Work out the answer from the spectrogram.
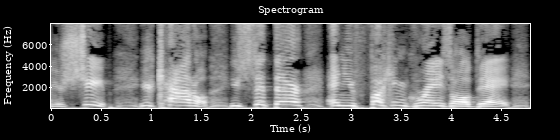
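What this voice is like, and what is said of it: Yelling angrily. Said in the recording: “sorry for yelling.”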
